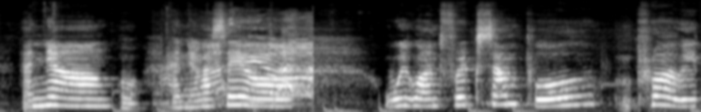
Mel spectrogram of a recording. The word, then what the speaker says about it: 안녕하세요: Let's make it syllables. We have 안녕하세요. 안녕하세요. 안녕하세요. You have to make it fluid, you know? Like, it's familiar to you.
